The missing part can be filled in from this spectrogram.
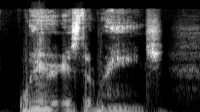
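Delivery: put-on mysterious voice in a monotone. Mocking an actor's same voice in every movie: Keanu Reeves voice. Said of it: "I'm gonna stop talking like this now".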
